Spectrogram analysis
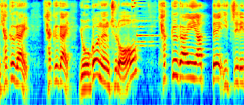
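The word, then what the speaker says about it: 百害: 발음은 샤크가이.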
